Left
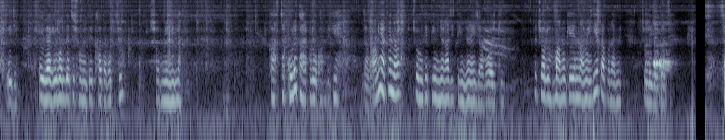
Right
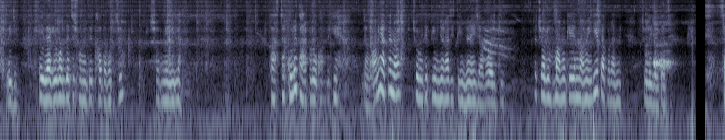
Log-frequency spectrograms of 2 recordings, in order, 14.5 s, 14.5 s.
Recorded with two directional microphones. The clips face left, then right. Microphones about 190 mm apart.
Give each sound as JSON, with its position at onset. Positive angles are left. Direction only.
{"t": 0.1, "sound": "speech", "side_deg": -5}
{"t": 5.4, "sound": "speech", "side_deg": -5}
{"t": 14.1, "sound": "a sound", "side_deg": 0}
